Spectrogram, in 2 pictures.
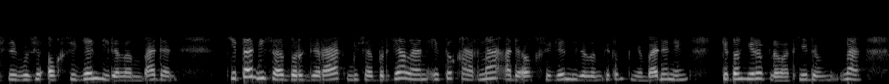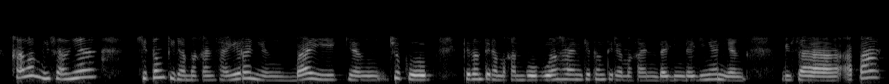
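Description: From the first second to the last, the speech carries G.729 codec damage, and it's plainly audible. The band sits roughly between 250 Hz and 3.6 kHz, so everything sounds boxed in like an old phone line. The coder rebuilds each short frame from a vocal tract model plus a handful of pulses, so the speech comes out intelligible but rough and faintly synthetic, the buzzy texture you'd expect at a rate around 8 kbit/s.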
